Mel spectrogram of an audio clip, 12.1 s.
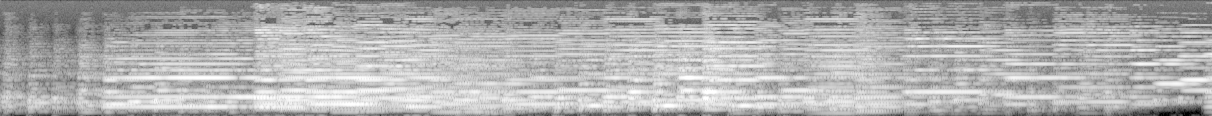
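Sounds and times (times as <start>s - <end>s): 
saxophone ensemble: 0.8s - 10.1s.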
